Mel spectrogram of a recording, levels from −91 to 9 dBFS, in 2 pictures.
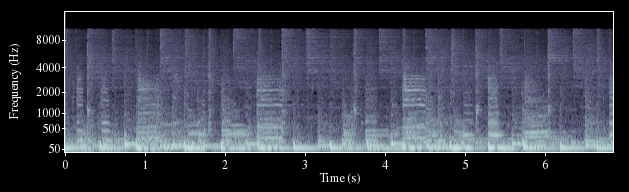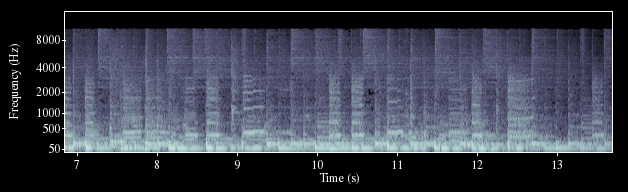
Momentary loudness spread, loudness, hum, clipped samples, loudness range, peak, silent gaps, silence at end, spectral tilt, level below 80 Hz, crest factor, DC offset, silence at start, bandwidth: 3 LU; -18 LUFS; none; under 0.1%; 1 LU; -2 dBFS; none; 0 s; -6.5 dB/octave; -20 dBFS; 14 dB; under 0.1%; 0 s; 11 kHz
